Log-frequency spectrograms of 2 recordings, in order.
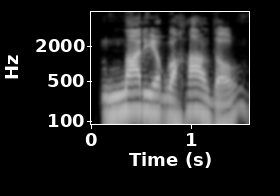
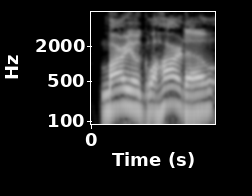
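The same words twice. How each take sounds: First: The name is said with a Spanish accent. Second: The name is said with an English accent.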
